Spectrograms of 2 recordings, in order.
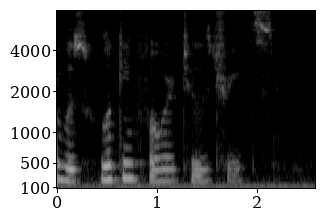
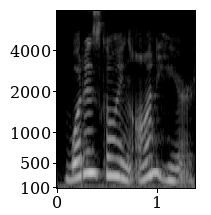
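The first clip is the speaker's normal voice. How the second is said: loud, indignant demand; shout; 3 semitones higher, 9 dB louder than usual. A narrator's reading. Eugenia finds candy on the floor, loud shout. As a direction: demand an answer in a raised voice. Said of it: "shouted Eugenia".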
